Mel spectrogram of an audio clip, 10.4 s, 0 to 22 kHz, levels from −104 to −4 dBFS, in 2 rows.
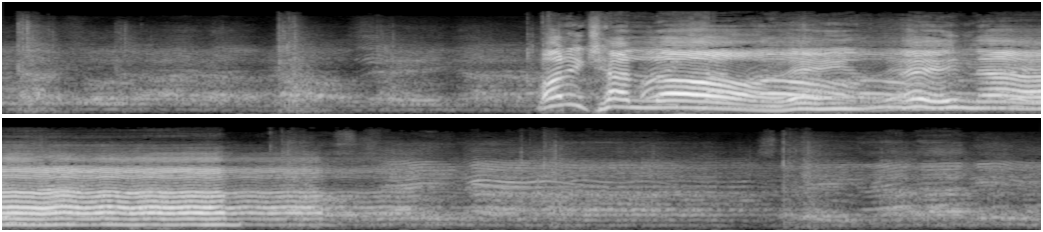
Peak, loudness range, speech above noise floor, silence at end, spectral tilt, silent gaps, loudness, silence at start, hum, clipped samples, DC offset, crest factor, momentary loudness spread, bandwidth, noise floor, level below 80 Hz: -2 dBFS; 17 LU; 27 dB; 0 s; -3 dB/octave; none; -16 LUFS; 0 s; none; under 0.1%; under 0.1%; 20 dB; 24 LU; 14.5 kHz; -43 dBFS; -68 dBFS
